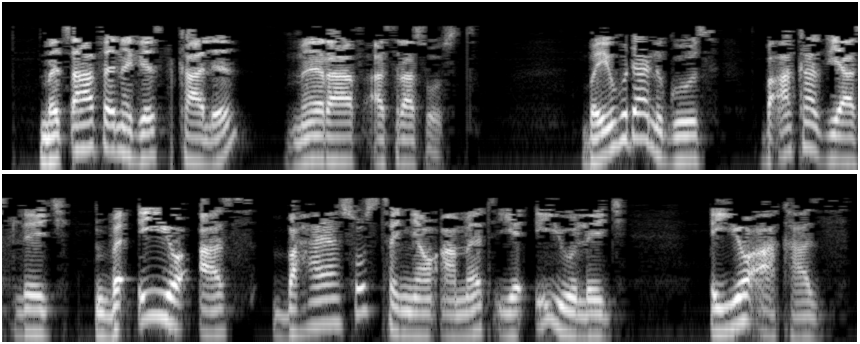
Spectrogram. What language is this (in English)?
Amharic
